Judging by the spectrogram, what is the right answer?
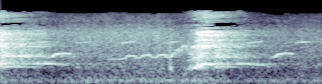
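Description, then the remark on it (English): A red fox at night in a meadow lets out a hoarse, high-pitched bark, with a few fainter, thinner yelps around it. The calls stand alone with no talking. “It's the red fox.”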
